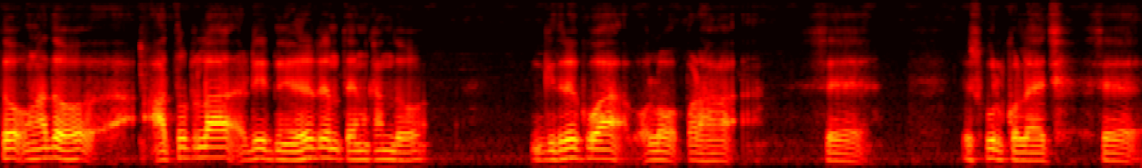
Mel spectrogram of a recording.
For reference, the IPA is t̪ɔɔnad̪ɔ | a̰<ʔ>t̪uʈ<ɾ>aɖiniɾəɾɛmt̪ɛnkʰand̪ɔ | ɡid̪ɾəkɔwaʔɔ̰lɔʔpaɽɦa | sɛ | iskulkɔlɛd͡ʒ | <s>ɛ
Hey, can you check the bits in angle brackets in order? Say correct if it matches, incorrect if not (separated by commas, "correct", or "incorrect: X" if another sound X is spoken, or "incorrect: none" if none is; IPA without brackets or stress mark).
incorrect: none, incorrect: l, correct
